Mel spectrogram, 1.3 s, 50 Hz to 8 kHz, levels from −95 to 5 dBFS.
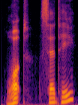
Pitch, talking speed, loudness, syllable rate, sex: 135 Hz, 140 wpm, -21 LUFS, 3.1 syllables/s, male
